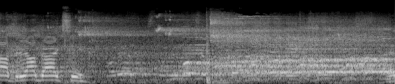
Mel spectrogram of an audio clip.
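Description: A basketball bounces on a wooden floor with an echo.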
